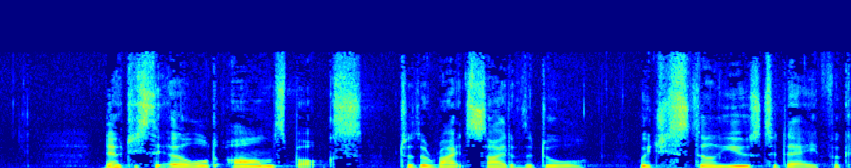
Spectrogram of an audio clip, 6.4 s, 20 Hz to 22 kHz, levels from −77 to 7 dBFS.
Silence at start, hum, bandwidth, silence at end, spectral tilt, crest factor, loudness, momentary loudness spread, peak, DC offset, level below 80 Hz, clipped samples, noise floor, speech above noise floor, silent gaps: 0.8 s; none; 15.5 kHz; 0 s; -3.5 dB/octave; 18 dB; -27 LUFS; 7 LU; -10 dBFS; under 0.1%; -66 dBFS; under 0.1%; -56 dBFS; 30 dB; none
